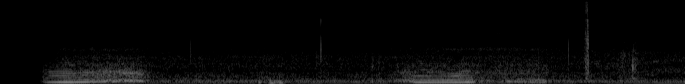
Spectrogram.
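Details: Adult man snoring in sleep: two low, buzzing snores about three seconds apart, with quiet breathing between and faint background clicks.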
